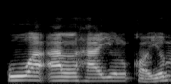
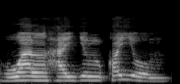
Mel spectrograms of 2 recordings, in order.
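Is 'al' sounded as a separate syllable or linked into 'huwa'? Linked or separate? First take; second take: separate; linked. First: The 'al' is pronounced as its own syllable. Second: The 'al' is merged smoothly into the preceding word. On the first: The speaker calls it wrong. "Yang huwa al hayyul qayyum" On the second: The speaker calls it right. "karena ini hamzah wasol ya"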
